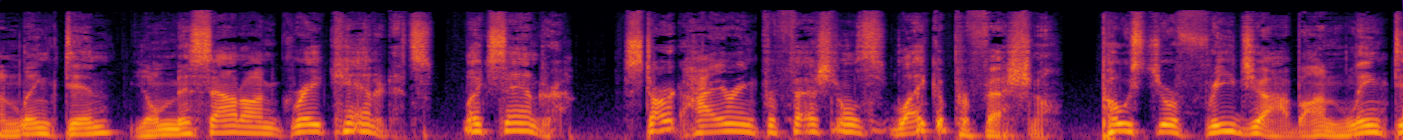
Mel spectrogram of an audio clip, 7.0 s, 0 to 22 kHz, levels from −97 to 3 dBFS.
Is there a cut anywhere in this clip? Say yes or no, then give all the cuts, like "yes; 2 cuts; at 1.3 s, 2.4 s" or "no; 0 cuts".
no; 0 cuts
